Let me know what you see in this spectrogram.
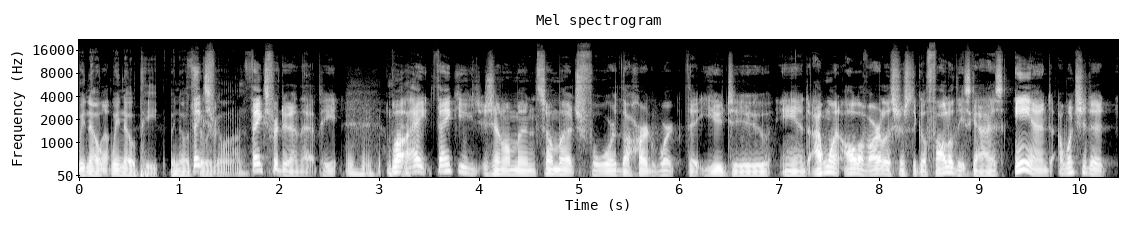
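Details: Adult male speaker; ordinary speech.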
